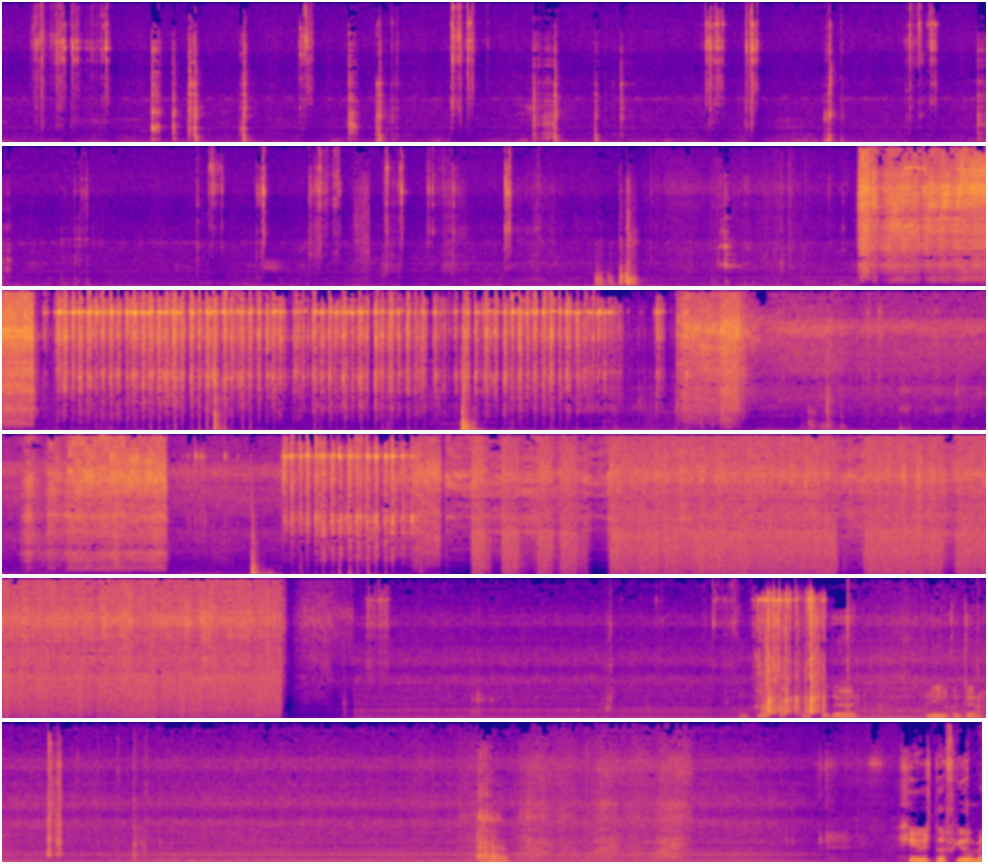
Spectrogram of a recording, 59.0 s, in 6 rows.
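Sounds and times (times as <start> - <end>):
aerosol spray hiss: 18.4 - 20.1, 26.4 - 27.8, 28.4 - 31.3, 32.9 - 42.8, 54.4 - 56.2.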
